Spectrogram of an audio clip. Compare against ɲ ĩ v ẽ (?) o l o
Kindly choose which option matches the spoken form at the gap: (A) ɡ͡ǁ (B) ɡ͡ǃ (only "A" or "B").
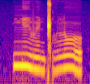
A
